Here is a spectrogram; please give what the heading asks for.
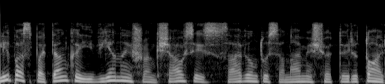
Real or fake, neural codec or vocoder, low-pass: fake; codec, 16 kHz, 16 kbps, FreqCodec, larger model; 7.2 kHz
